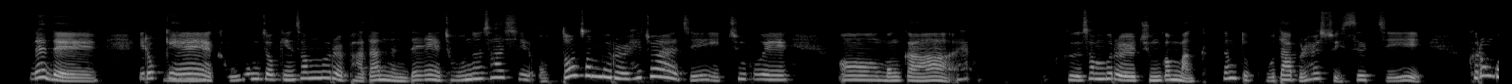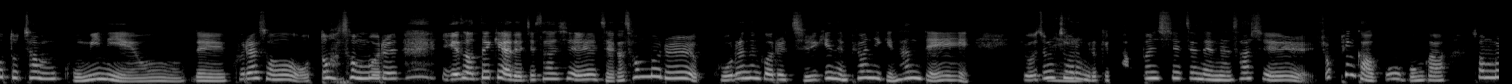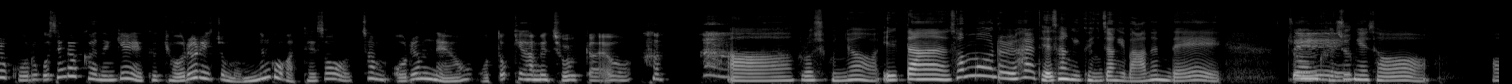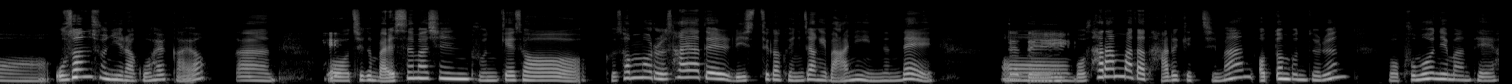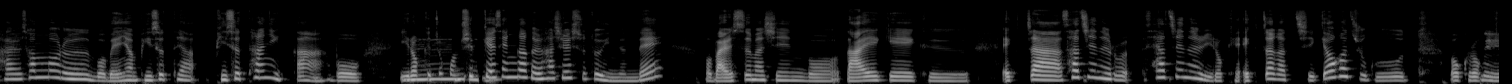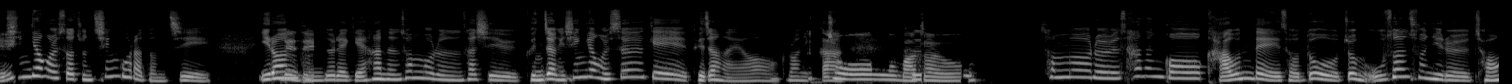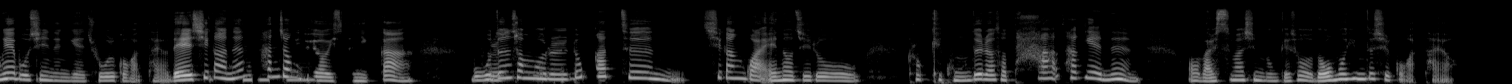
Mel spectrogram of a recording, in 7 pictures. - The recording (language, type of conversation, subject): Korean, advice, 선물을 고르고 예쁘게 포장하려면 어떻게 하면 좋을까요?
- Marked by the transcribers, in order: laughing while speaking: "어떤 선물을"; in English: "시즌에는"; laugh; other background noise; in English: "리스트가"; tapping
